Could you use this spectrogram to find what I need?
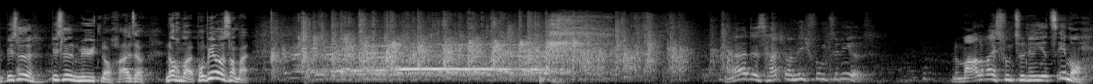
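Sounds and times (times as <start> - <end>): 
speech: 0.0 - 3.0, 7.5 - 8.8, 9.5 - 10.9
crowd clapping and cheering: 2.6 - 7.5.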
